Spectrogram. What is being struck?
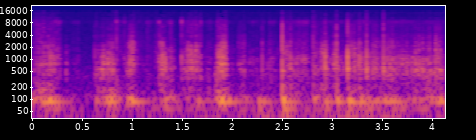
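Carbon-pattern phone case.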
